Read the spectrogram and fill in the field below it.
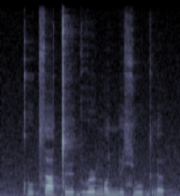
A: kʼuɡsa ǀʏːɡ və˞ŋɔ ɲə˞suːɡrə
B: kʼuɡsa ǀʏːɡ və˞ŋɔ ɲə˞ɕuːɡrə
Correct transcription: B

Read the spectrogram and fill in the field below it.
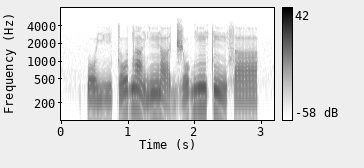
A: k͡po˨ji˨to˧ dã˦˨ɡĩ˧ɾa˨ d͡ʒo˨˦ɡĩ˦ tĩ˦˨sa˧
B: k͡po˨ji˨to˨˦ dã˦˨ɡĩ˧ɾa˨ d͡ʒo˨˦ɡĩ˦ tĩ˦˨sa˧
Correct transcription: B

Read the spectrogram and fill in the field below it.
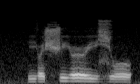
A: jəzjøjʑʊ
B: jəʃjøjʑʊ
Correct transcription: B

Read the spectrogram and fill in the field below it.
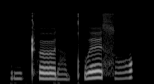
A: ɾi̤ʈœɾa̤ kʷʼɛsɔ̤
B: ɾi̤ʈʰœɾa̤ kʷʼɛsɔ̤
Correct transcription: B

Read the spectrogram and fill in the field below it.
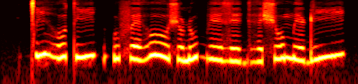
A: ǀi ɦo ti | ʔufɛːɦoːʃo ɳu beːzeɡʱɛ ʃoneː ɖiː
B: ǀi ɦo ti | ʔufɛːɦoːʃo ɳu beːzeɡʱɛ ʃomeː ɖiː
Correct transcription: B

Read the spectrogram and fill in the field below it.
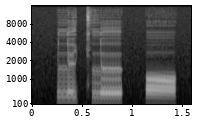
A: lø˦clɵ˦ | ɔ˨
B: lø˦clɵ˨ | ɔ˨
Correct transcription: A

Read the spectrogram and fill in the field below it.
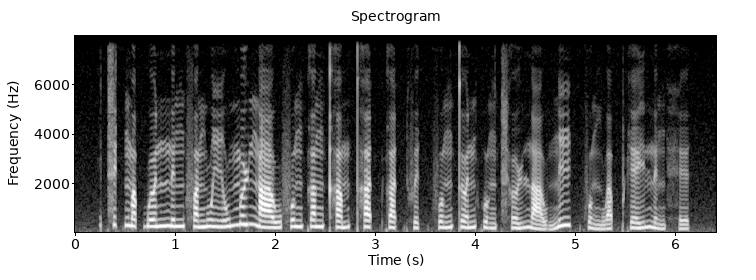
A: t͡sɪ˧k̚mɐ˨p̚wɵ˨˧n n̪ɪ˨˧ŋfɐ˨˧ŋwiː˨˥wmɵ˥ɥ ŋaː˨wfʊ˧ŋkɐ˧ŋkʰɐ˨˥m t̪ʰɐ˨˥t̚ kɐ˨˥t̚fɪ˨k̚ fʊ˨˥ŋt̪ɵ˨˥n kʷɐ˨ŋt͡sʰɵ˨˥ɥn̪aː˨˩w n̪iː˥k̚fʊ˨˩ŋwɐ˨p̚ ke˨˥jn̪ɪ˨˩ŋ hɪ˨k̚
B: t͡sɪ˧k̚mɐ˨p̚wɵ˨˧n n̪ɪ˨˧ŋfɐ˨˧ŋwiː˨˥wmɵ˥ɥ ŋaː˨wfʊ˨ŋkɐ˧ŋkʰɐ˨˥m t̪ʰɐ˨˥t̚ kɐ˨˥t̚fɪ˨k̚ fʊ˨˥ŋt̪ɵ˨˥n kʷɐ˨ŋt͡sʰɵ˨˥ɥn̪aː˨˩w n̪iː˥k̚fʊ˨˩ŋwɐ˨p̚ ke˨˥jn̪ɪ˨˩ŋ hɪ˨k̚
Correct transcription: A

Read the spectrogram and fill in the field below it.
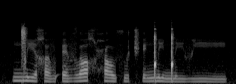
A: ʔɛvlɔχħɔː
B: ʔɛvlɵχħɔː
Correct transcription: A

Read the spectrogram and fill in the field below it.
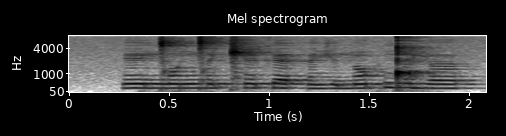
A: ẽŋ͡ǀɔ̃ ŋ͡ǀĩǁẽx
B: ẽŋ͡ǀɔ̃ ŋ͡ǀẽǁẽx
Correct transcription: B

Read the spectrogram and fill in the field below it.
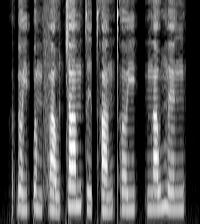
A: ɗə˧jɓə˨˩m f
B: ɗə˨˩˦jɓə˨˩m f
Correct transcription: B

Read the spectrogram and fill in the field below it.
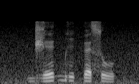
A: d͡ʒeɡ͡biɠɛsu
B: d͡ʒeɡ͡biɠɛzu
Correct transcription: A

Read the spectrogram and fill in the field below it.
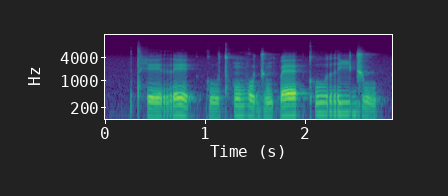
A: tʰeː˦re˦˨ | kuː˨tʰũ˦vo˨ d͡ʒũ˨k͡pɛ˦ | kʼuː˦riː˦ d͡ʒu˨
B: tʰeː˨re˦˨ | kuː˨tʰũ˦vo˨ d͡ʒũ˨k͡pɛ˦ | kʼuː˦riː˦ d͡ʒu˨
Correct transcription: B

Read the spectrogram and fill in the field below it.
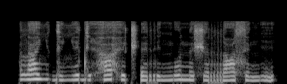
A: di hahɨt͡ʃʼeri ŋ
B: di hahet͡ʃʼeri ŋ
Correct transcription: B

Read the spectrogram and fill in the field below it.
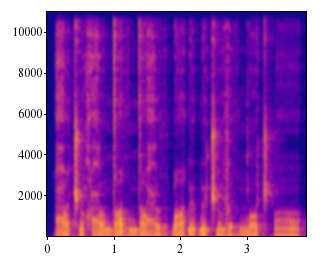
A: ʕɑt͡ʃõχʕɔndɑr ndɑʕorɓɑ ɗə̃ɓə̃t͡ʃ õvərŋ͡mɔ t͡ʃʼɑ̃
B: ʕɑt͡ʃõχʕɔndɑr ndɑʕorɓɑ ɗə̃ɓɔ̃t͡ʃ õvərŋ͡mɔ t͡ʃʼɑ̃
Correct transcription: A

